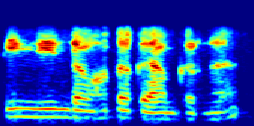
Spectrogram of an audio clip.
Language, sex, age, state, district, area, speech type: Urdu, male, 18-30, Bihar, Purnia, rural, conversation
